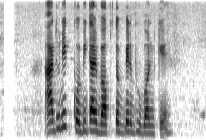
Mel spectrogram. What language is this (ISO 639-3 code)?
ben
